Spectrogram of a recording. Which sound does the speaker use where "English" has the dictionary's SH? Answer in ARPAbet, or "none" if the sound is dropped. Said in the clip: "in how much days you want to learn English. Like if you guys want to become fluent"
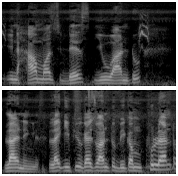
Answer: S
